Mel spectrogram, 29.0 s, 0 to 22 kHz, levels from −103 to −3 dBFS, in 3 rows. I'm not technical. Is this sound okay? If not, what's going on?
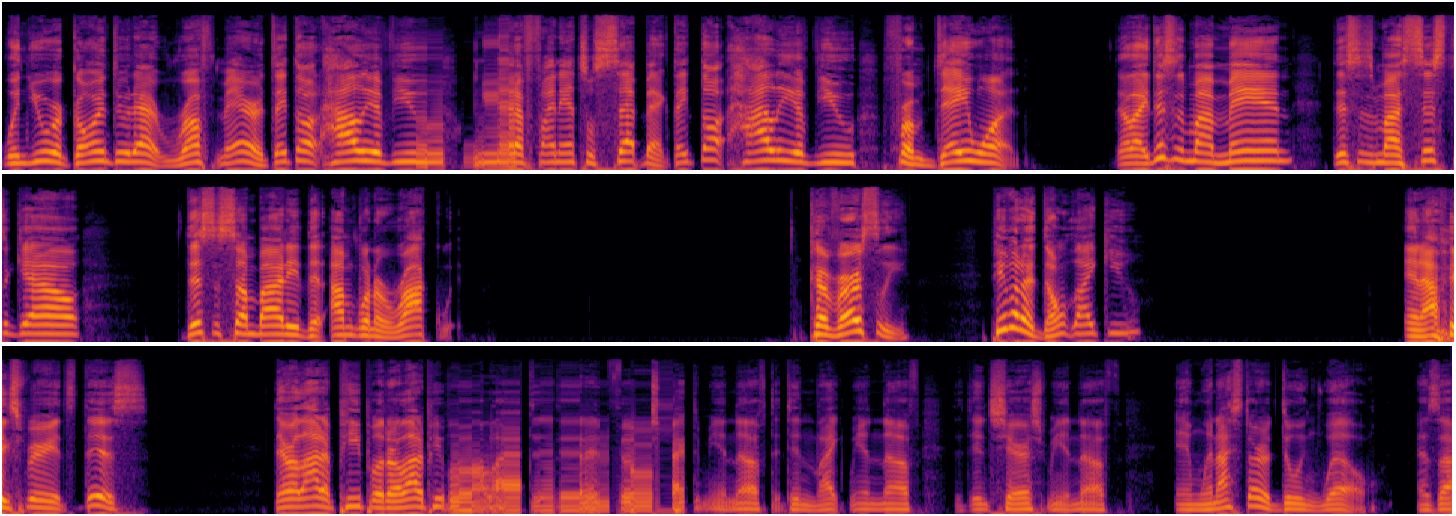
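No. The speech turns into a rigid metallic buzz twice: 2.78 to 3.44 s, after "thought highly of", and 22.30 to 23.98 s, after "are a lot of". This is robotic sound from repeated short buffers. Audio likely arrived too slowly, so 10 ms scraps were replayed, replacing most of the real sound with a 100 Hz drone.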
